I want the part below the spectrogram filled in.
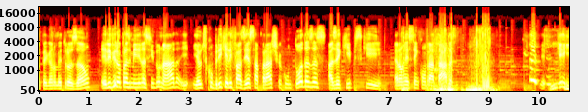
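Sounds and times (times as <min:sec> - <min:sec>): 
speech: 0:00.0 - 0:08.6, 0:10.0 - 0:10.6
loud low rumbling fart: 0:07.3 - 0:09.3.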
